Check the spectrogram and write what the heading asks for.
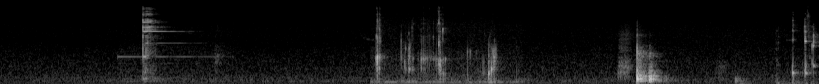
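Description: A glass clinks once with a short ringing tone, then a close-miked run of eating-ASMR mouth sounds: clicks and smacks, a heavier gulp-like thud about six seconds in, and more smacking near the end.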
